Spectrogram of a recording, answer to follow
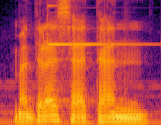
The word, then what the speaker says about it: madrasatan: of this word and when we add teruino's fatah it will be pronounced as madrasatan madrasatan also notice how in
